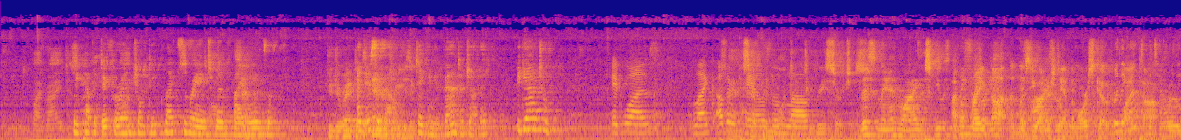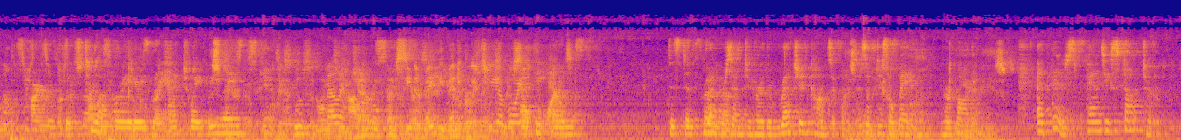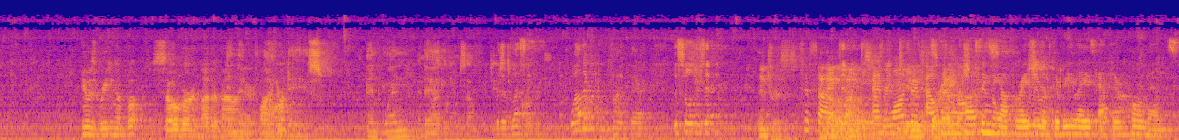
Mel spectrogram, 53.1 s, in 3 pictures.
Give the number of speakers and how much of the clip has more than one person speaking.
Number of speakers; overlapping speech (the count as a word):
nine, about 53%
